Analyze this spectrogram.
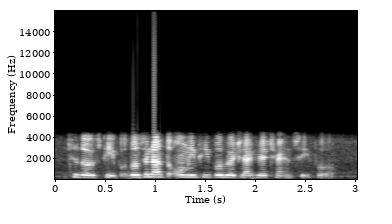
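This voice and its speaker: A woman speaks at a fairly high pitch with ordinary pitch variation. Noticeable background noise runs behind her. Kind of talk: casual talk to camera. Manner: hesitant, many fillers.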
